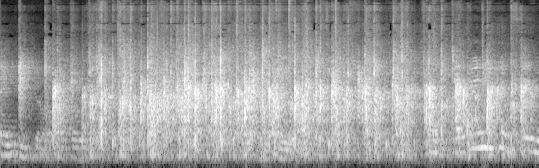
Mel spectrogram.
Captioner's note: applause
